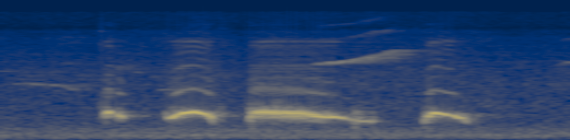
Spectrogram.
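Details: Spotted dove, a call played to set off caged doves. A single clear phrase: a quick note, an arched double note, a long level coo and a short final note. A faint rising whistle from another bird sounds above.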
